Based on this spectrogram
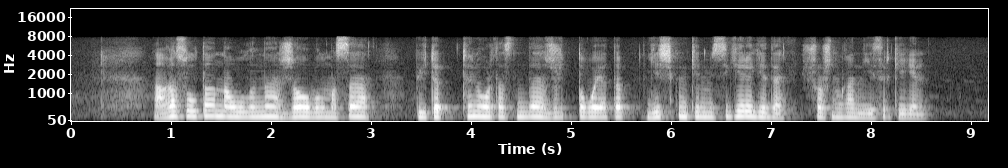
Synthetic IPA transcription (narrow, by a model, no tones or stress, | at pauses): ɑ̰ʁɑsʊlˠt̪ɑnɑwəlˠənɑʒɑwbo̞lˠmɑsɑ | b̥ʏjt̪ɪp̚t̪ʰʏnwo̞ɾt̪ɑsənd̪ɑʒʊɾt̪ːəwo̞jɑt̪əp̚je̞ʃkʲɪmkʲʰe̞lme̞sekʲʰe̞ɾe̞k̬ʲe̞d̪ɪ | ʃo̞ʃəɴʁɑnje̞sɪɾkʲʰe̞ɡʲe̞n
